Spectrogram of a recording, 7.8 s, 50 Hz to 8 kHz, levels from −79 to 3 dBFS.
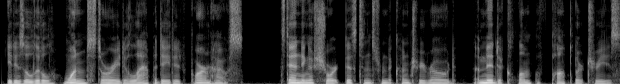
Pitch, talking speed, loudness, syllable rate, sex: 105 Hz, 180 wpm, -21 LUFS, 5.4 syllables/s, male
